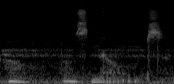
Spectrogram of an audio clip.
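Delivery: plain reading voice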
